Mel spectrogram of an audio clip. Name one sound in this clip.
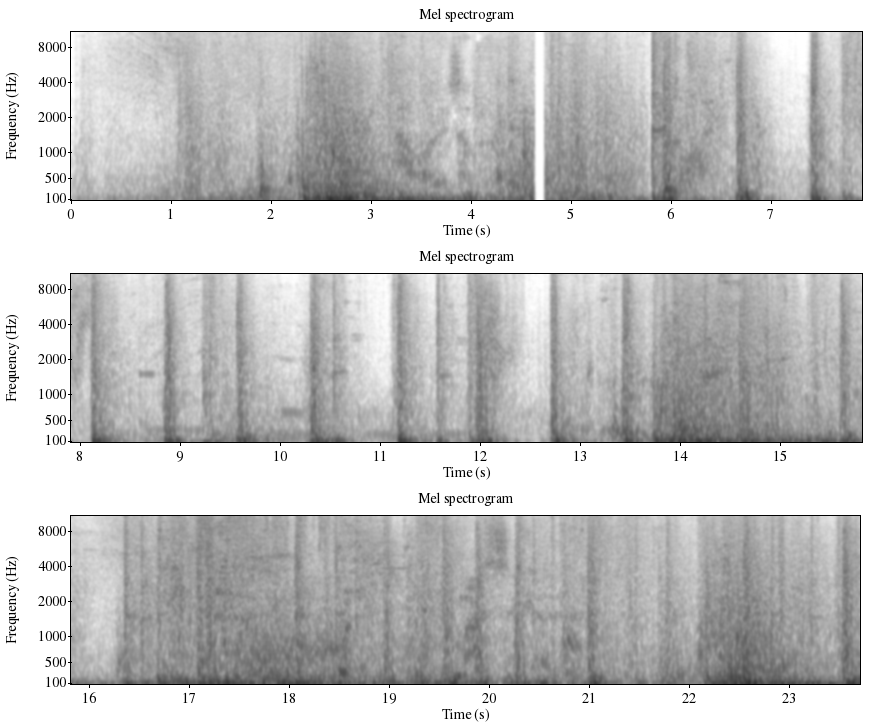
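Weapons clash and magic blasts burst in a fast fight.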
